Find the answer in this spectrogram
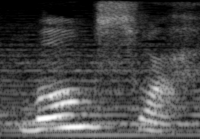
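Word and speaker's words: bonsoir: kita gunakan nabongs Wah dibacanya bongsor ya lagi-lagi airnya tidak tidak ada bunyi ya kalaupun misalkan ada bunyi dia pasti sangat sangat kecil sekali bunyinya jadi bos Wah Hai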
